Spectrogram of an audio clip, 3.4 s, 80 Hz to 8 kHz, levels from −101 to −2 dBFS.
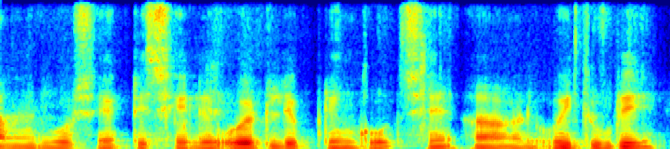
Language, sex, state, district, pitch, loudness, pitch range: Bengali, male, Odisha, Malkangiri, 100 Hz, -20 LUFS, 100-105 Hz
